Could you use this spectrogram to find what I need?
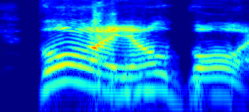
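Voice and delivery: booming, very loud, full-volume exclamation. Showing how a friend does the announcer voice: Harry Caray voice. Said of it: "cracked the code on how to do the voice".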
